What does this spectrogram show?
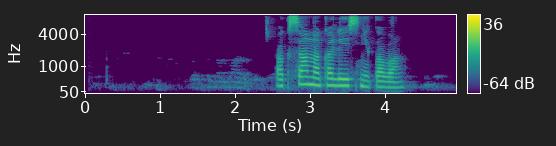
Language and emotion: Russian, neutral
